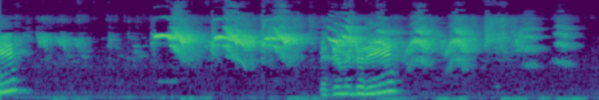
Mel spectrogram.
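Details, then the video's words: Green pet parrot chattering in a harsh, raspy voice, with squawky word-like bursts and one gliding, rising vocal phrase midway, continuous for several seconds indoors with faint low background thumps. "Incredible Talkative Green Parrot"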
